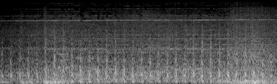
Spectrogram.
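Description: An attack helicopter in the video game Just Cause 2 beats with a loud, steady rotor thump and engine drone, close and continuous with no talking over it.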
